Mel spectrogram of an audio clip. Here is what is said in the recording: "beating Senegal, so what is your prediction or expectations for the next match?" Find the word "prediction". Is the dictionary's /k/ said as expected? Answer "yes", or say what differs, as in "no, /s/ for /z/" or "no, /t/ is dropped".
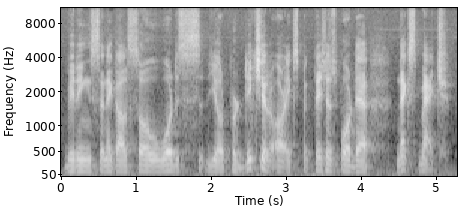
yes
